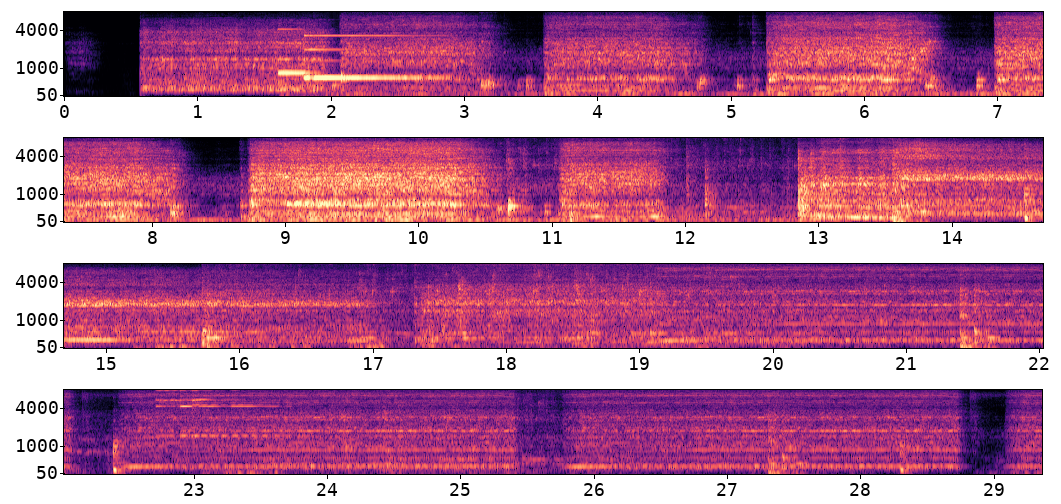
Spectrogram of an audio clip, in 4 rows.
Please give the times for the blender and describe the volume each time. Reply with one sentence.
The blender can be heard from 0.1 to 29.3 s, getting louder then quieter.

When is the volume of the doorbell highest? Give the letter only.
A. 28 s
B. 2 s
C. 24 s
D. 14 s
B.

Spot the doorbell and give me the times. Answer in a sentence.
The doorbell can be heard from 1.6 to 2.9 s and from 22.7 to 23.7 s.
